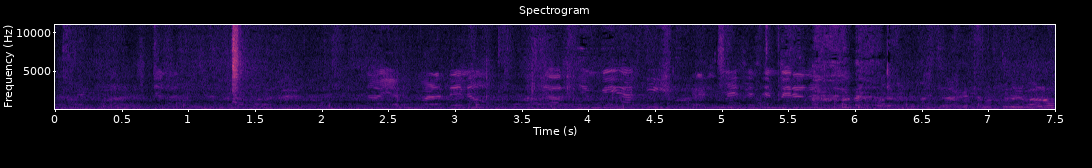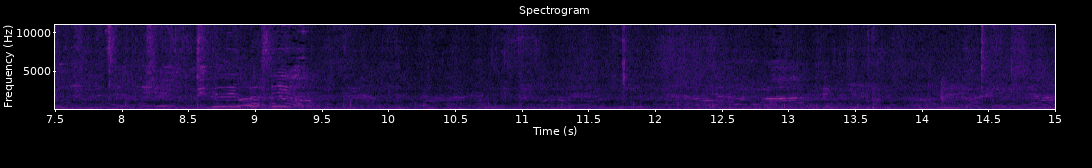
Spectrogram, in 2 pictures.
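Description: Young men and women talk casually nearby.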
